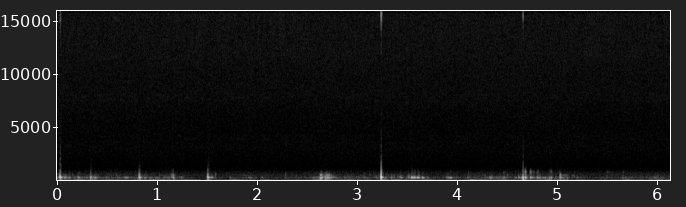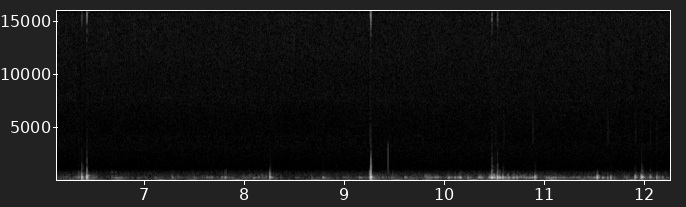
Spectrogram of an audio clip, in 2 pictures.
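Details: Active bowel sounds heard over the abdomen: irregular low gurgles and bubbling rumbles with scattered sharper pops.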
